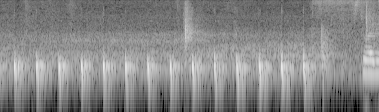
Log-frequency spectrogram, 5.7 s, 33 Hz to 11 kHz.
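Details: Rapid, regular whooshing Doppler beats at about 182 per minute from a fetal heart simulator during fetal Doppler calibration testing; simulated fetal heart rate.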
